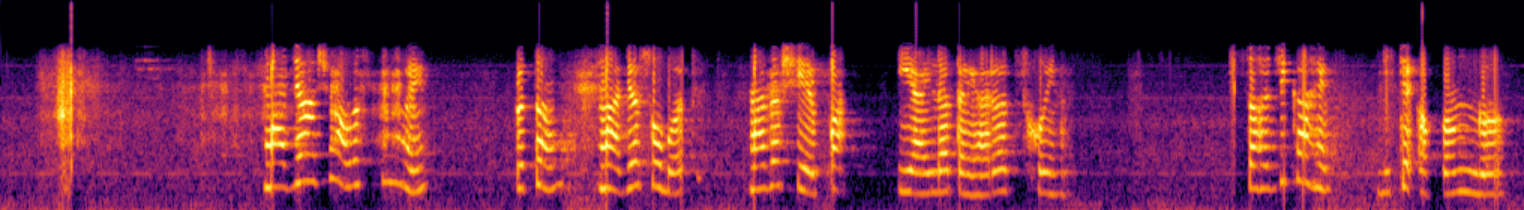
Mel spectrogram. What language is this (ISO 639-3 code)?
mar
